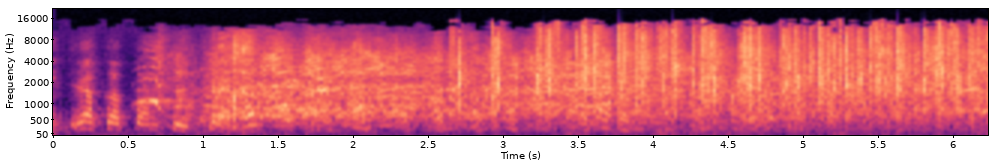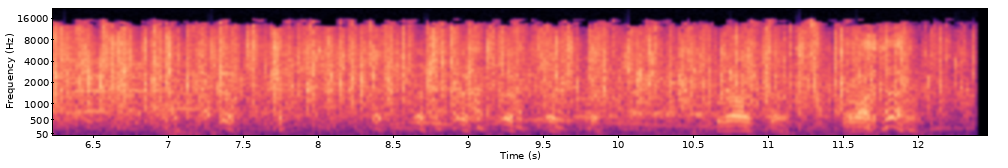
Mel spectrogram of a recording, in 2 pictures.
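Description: Several people laugh loudly together.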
